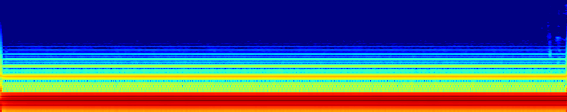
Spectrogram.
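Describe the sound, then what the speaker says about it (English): A filtered triangle wave from a Mutable Instruments Tides module, fed into an AJH Synth Ring SM ring modulator, holds a steady, loud, pure tone with soft upper harmonics for about three seconds, unchanging and alone. "It's a filtered triangle from Mutable Instrument Tides."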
